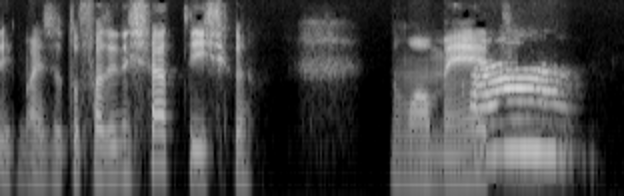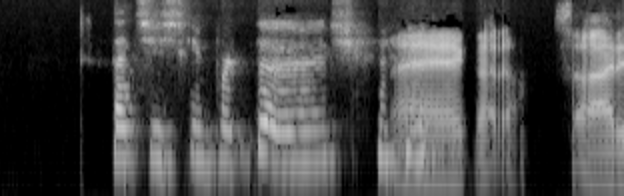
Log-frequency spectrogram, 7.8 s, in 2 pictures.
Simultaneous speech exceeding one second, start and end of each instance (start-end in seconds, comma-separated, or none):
none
